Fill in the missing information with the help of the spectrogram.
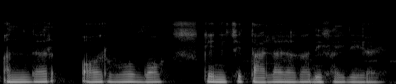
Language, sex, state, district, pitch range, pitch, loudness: Hindi, male, Uttar Pradesh, Etah, 110-120 Hz, 115 Hz, -36 LUFS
